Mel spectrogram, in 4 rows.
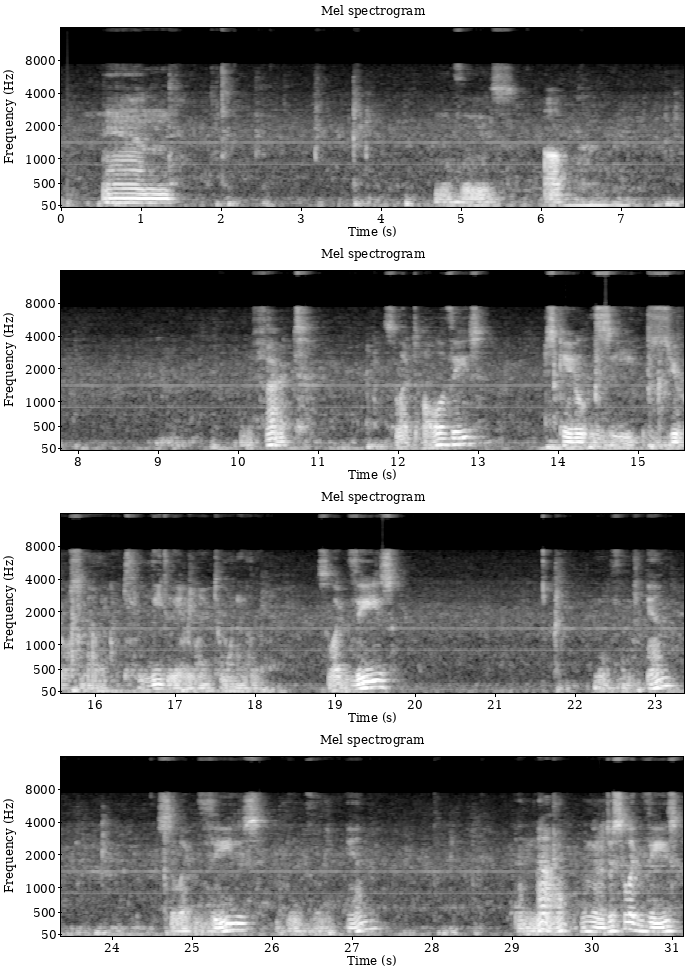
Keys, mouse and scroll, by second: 0.7 middle click, 3.7 g, 7.5 a, 9.7-11.5 middle drag, 11.5 b, 13.8 s, 17.1 a, 18.1 b, 21.7 g, 23.7 a, 24.6 b, 26.1 g, 28.1 a, 30.1 b.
